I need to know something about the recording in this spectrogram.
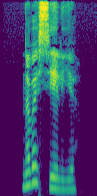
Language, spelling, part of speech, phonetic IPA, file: Russian, новоселье, noun, [nəvɐˈsʲelʲje], Ru-новоселье.ogg
- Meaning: 1. new home 2. housewarming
